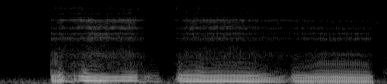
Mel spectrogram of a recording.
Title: Relaxing sweet sounds of a snoring English bulldog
